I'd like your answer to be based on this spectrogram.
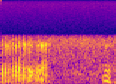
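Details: Pug snoring during sleep: a short, rattling snort-like snore; snoring.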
